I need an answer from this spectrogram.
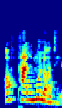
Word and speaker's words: ophthalmology: It is the first one, ophthalmology. Okay, the H is pronounced very, very silently, okay? Ophthalmology. But it's a P, okay? It's not P.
